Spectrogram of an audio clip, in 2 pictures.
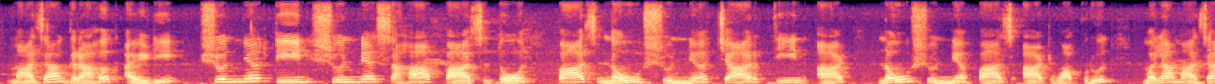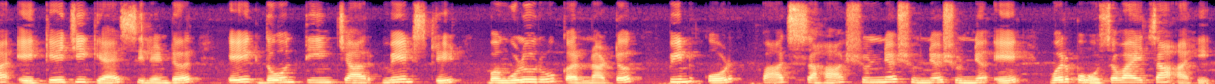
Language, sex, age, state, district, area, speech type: Marathi, female, 45-60, Maharashtra, Sangli, urban, read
